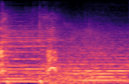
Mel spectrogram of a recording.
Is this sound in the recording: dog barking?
yes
